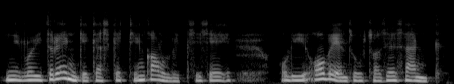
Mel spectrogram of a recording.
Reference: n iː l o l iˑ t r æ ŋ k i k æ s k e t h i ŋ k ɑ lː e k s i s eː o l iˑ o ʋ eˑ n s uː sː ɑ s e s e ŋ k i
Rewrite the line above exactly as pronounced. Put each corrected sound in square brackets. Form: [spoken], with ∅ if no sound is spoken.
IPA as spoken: n iː [lː] o l iˑ t r [e] ŋ k i k æ s k e t h i ŋ k ɑ lː e k s i s eː o l iˑ o ʋ eˑ n s uː sː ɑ s e s [æ] ŋ k [y]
